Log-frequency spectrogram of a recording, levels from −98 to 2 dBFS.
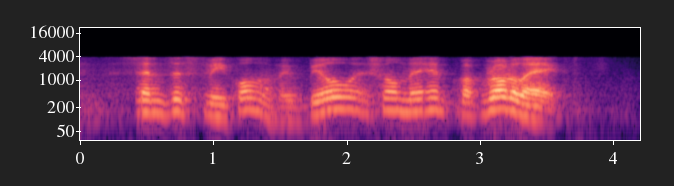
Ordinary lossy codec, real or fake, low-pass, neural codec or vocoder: AAC, 16 kbps; fake; 7.2 kHz; codec, 16 kHz, 0.2 kbps, FocalCodec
